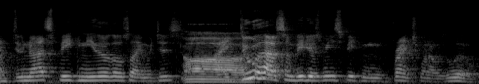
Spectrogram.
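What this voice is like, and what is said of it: Slight Venezuelan Spanish accent. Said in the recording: “you got a little bit of an accent, right? You're Spanish, right? ... So I'm from Venezuela.”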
